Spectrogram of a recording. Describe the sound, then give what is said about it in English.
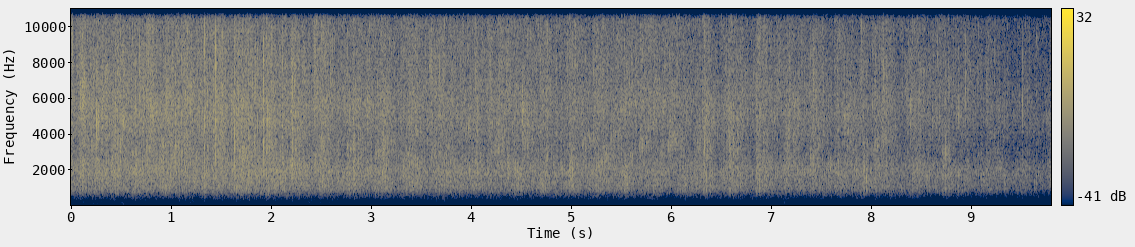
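Audience applause welcoming a guest speaker, steady and even clapping that holds at a moderate level for the whole stretch. “So would you put your hands together and welcome Dr. Dalton Smith as she comes to share this word with us today.”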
